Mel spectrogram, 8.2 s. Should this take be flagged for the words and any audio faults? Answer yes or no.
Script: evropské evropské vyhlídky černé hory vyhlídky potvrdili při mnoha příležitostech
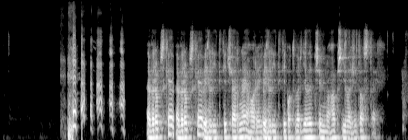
yes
